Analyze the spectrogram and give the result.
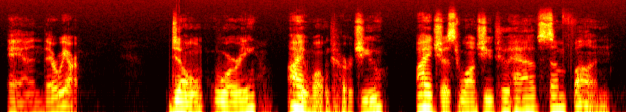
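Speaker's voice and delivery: voice dropped an octave, very low, loud, booming. Demonstrating pitch shifting, speaking in a voice pitched down an octave. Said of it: "We'll go down".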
